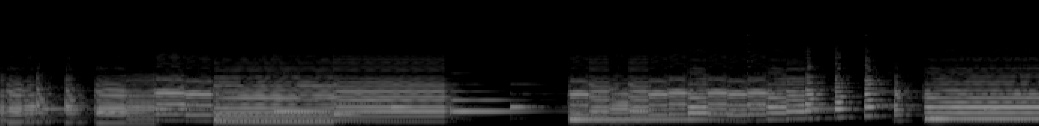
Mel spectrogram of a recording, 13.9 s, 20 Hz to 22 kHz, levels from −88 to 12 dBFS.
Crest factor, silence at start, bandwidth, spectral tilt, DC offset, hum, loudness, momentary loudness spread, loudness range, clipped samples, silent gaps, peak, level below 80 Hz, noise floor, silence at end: 14 dB; 0 s; 5.6 kHz; -9 dB/octave; under 0.1%; none; -41 LUFS; 10 LU; 3 LU; under 0.1%; none; -28 dBFS; -90 dBFS; -68 dBFS; 0 s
